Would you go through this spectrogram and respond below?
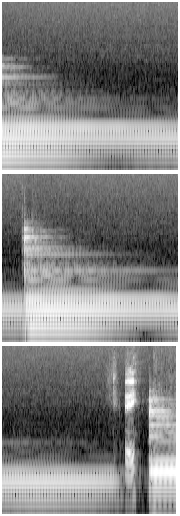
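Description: An electric guitar's low E string rings out for tuning, plucked once, then struck again about four seconds in and left to sustain loud and steady, ending in a brief scrape and a short note.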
